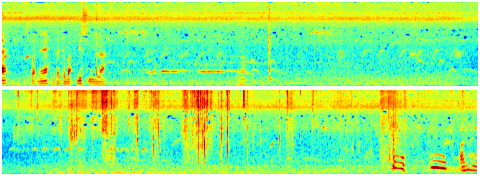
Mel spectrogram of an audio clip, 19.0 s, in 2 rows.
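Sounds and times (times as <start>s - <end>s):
bird chirping: 0.0s - 19.0s
crackling rustles: 9.6s - 19.0s.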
